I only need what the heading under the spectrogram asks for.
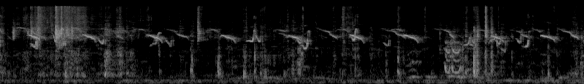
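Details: A group of francolin chicks in Pakistan cheeps in quick high-pitched downward-curving notes, some louder bursts near the start, over a constant low hum and soft scuffling.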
